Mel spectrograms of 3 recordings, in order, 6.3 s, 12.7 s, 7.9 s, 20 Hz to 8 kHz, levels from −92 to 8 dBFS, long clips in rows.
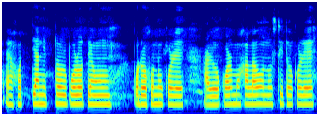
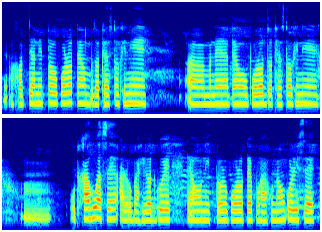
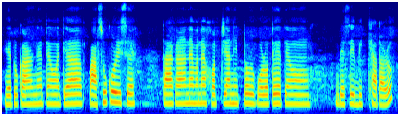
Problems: constant background noise, background conversations at intervals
